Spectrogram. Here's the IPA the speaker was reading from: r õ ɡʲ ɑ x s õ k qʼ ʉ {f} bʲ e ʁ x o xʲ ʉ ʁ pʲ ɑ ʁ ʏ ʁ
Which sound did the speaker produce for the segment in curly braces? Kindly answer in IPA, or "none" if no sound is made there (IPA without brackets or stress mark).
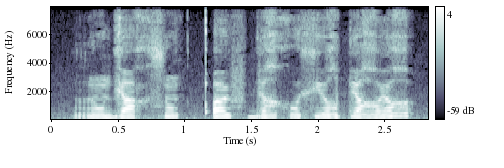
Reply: f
